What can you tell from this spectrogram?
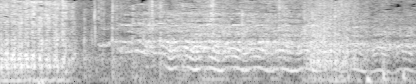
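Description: A wild horse whinnies loudly, its wavering, trembling call sliding down in pitch over about two seconds, with faint hoof thuds near the end.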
